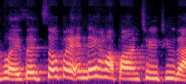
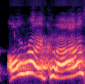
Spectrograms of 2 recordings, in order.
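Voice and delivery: a hint of a put-on English accent; 8 semitones higher than usual. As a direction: slip back into the fake British lecturer voice. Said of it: "goes back to his accent".

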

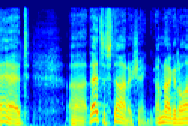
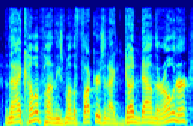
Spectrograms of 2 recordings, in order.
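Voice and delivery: usual speaking voice

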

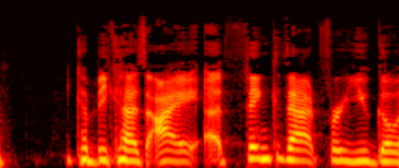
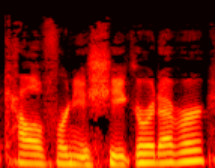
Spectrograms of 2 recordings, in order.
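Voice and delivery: normal talking voice

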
